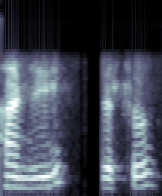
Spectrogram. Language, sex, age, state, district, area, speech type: Punjabi, female, 60+, Punjab, Muktsar, urban, conversation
